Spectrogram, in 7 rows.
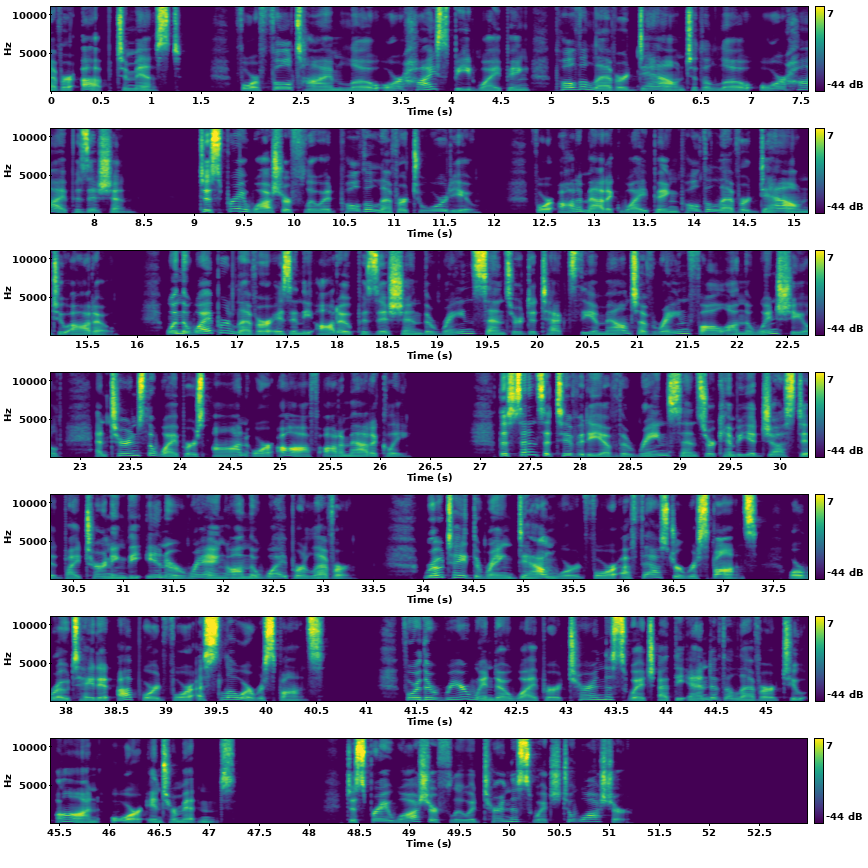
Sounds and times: Speech: 0:00.0 - 0:01.3, 0:01.9 - 0:08.4, 0:09.1 - 0:26.3, 0:27.2 - 0:33.4, 0:34.0 - 0:40.6, 0:41.4 - 0:47.3, 0:48.4 - 0:51.3.

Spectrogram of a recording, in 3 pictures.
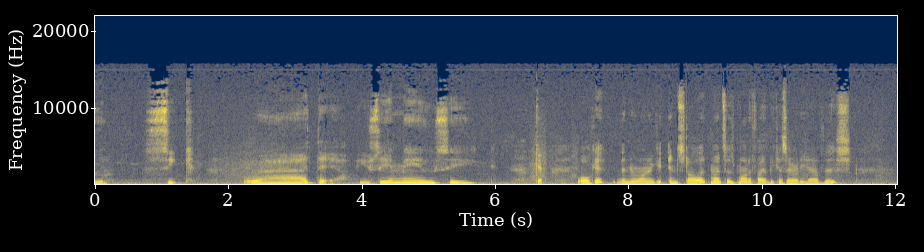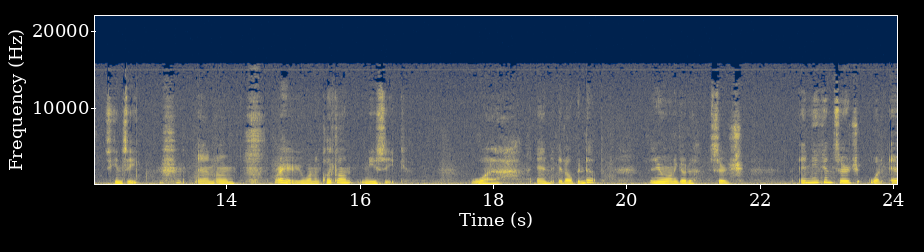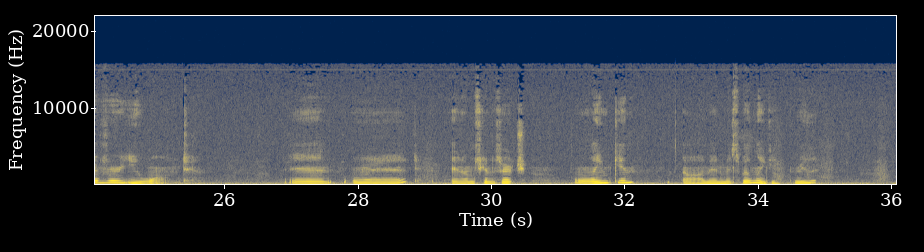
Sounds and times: Speech: 0:00.0 - 0:01.5, 0:02.2 - 0:05.8, 0:06.6 - 0:11.4, 0:12.2 - 0:16.8, 0:17.7 - 0:19.7, 0:20.4 - 0:21.8, 0:22.6 - 0:25.6, 0:26.9 - 0:30.6, 0:31.2 - 0:35.0.

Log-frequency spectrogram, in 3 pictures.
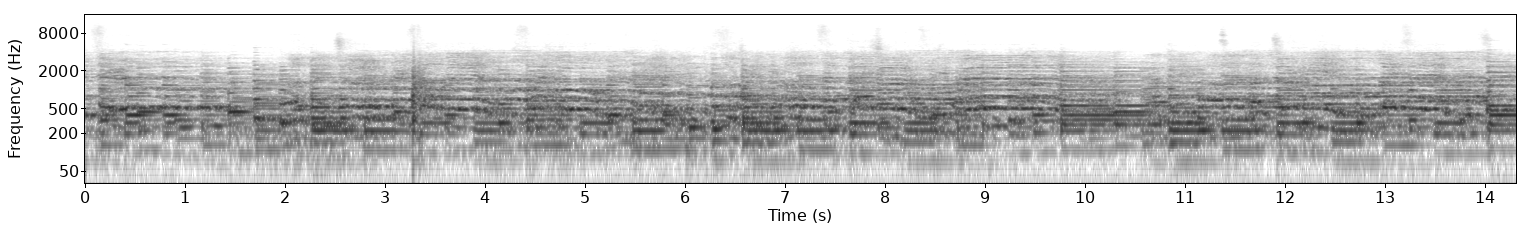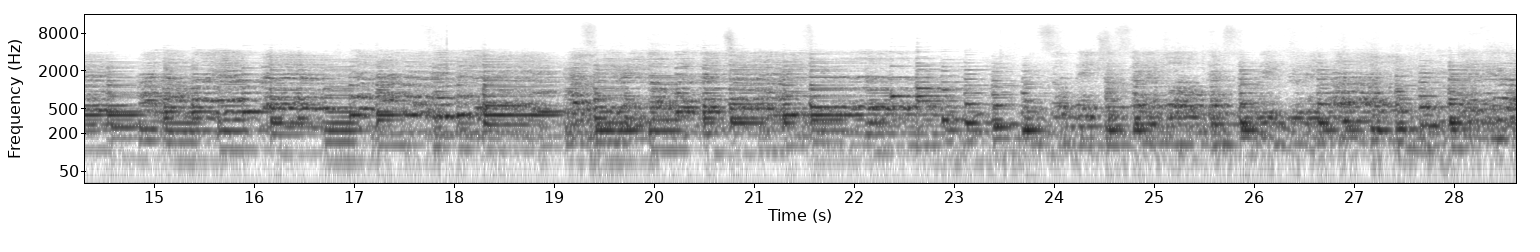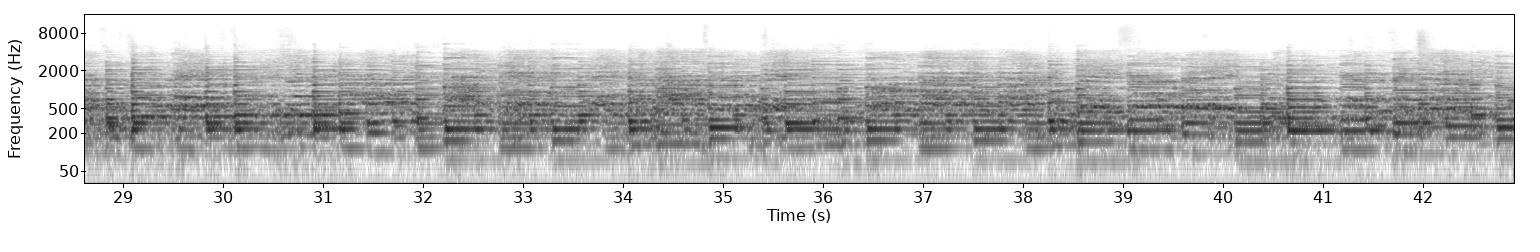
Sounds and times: Choir: 0:00.0 - 0:42.9
Soul music: 0:00.0 - 0:42.9.

